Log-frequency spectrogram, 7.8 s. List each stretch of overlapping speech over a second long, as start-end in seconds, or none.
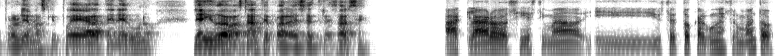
none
